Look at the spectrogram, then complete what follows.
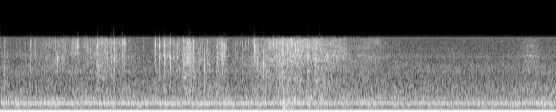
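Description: Scratchy rustling of paper as a kitten paws and wrestles with a hand, in several short bursts over the first three and a half seconds, then quieter; a steady low electrical hum runs underneath.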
